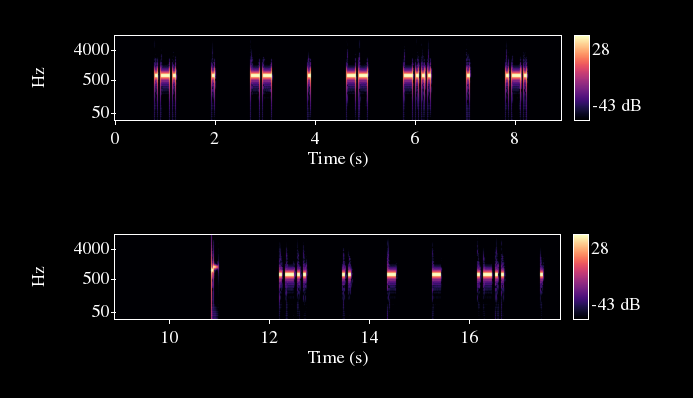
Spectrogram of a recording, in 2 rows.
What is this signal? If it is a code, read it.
Morse code, heard as a keyed tone, about 20 wpm, spaced as for 9 wpm, 700 Hz. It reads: REMEMBER LITTLE
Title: 4x Character Spacing - Top 500 Words - 20wpm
